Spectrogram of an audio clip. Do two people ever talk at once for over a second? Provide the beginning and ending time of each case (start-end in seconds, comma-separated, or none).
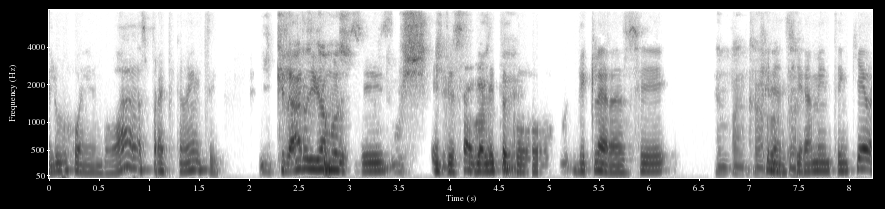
2.7-4.8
